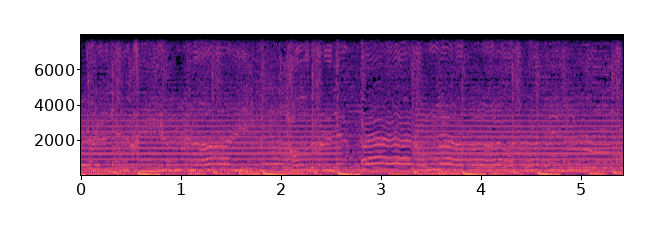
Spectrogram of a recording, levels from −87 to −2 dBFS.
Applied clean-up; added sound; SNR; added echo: none; Trumpet; 8 dB; none.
